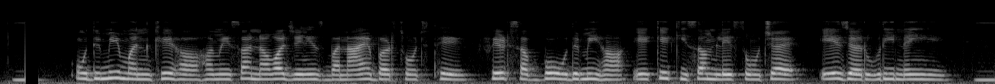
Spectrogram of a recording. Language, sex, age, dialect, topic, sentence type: Chhattisgarhi, female, 18-24, Western/Budati/Khatahi, banking, statement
